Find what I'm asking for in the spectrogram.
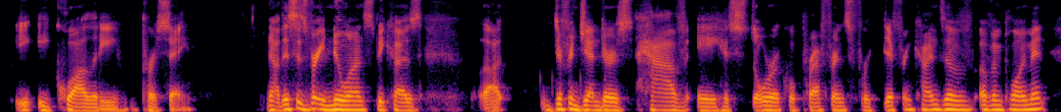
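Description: A man's medium-pitched voice, fairly slow and fairly even in intonation, somewhat breathy, in a dry, close sound with no echo on a very clean recording with a silent background. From Puerto Rico. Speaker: podcast host. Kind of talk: casual interview conversation.

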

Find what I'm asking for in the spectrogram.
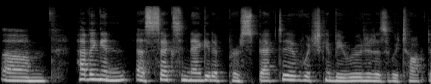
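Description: In a very clean recording with a silent background, a woman with a normal speaking voice talks at a moderate pace with fairly even intonation. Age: 60s. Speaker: sex and couples therapist, podcast host. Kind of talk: casual educational chat.

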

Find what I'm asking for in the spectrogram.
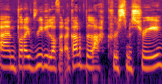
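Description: A woman with an Irish accent speaks at a fairly quick pace. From Ireland. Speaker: true crime podcaster. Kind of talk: casual monologue and case narration. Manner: casual with frequent fillers.

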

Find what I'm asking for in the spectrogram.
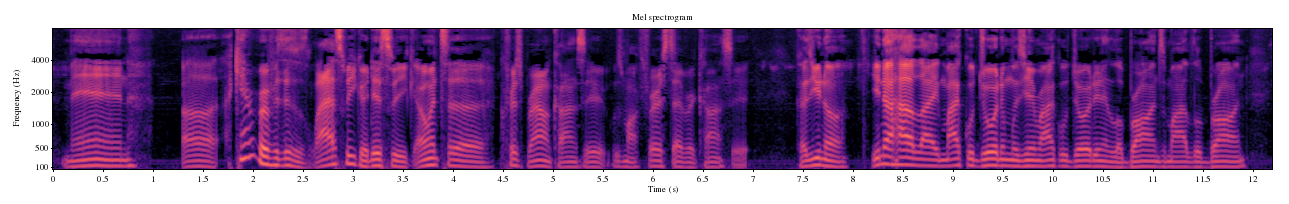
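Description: A man with a New York accent speaks at a moderate pace in a medium pitch over a quiet background. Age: 20s. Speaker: podcast host. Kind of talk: casual chat. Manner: animated.

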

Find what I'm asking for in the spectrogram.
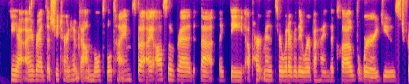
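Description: A woman's very deep, low voice at a moderate pace, with a dry, close sound and no echo. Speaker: guest co-host, true crime fan. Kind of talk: casual chat. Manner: upbeat, enthusiastic; same tone regardless of topic.

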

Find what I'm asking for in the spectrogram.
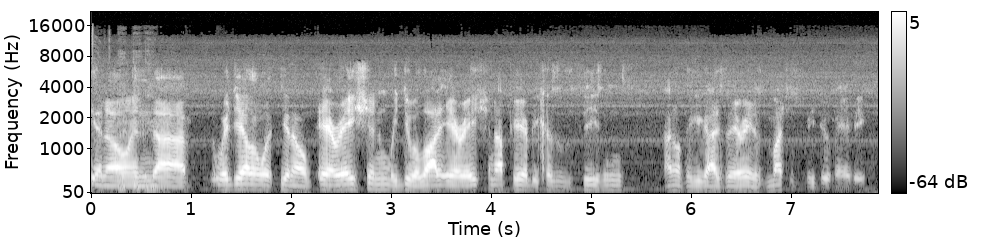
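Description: A man speaks fairly quickly with a Boston accent. His intonation is flat and monotone. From Massachusetts, north of Boston (Peabody). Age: 50s. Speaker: golf professional. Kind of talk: casual chat. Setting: phone call.

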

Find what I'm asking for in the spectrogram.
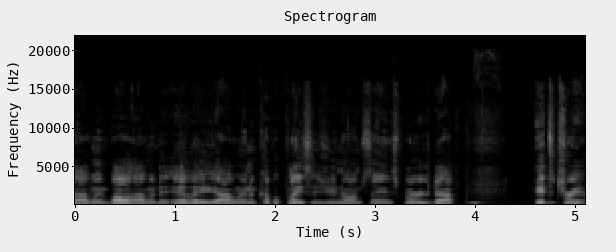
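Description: A man talks at a fairly quick pace with an Appalachian accent and a medium pitch. His voice sounds dry and close with no echo, against a quiet background. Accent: Southern US (Appalachian North Carolina). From US South, mountains of North Carolina. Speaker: podcast host, hiker. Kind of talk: casual monologue. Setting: tiny house, home recording. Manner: animated.

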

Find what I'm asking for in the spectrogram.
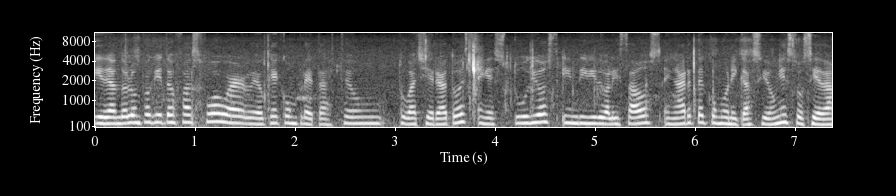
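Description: Someone speaks at a fairly quick pace with music playing in the background. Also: woman. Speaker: podcast host. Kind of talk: interview.

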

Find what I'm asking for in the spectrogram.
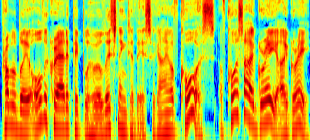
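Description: In a very clean recording with a silent background, a man with an Australian accent talks at a fairly quick pace, his fairly high voice lively in intonation. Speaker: creative agency founder, co-interviewer. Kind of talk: podcast interview.

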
